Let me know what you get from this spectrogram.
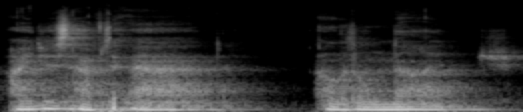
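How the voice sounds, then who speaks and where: A man playing a sadistic, contemptuous demon in an audio roleplay, whispering slowly and breathily with taunting condescension. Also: deep voice, steady tone, dark tone. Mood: gloating menace. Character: sadistic, contemptuous male demon preying on humans. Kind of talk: whispered dramatic monologue to the listener. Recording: distant, very echoey, muffled sound.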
